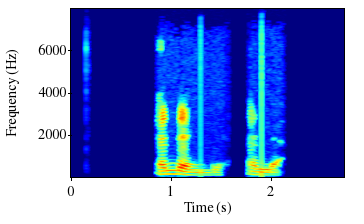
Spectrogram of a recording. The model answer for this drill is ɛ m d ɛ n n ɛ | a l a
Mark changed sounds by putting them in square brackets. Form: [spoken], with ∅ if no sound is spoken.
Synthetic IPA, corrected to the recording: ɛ [n] d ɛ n [d] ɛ | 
